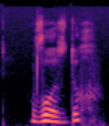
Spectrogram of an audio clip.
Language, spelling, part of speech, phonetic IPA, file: Russian, воздух, noun, [ˈvozdʊx], Ru-воздух.ogg
- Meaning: 1. air 2. air, atmosphere 3. money 4. lie, an intentionally false statement 5. the veil for church communion vessels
